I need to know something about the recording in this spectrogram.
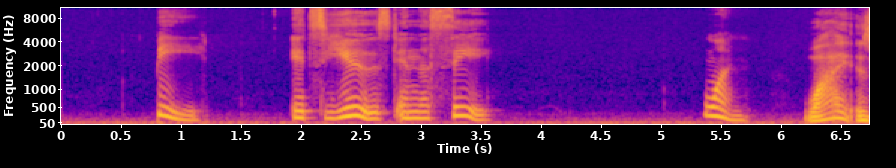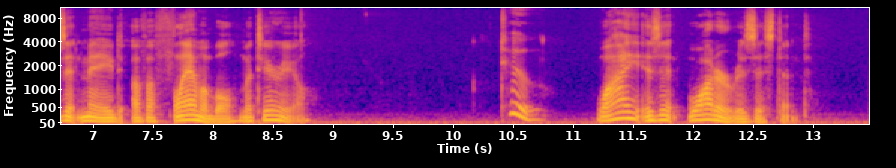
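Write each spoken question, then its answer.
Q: It's used in the sea.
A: 2: Why is it water resistant?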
